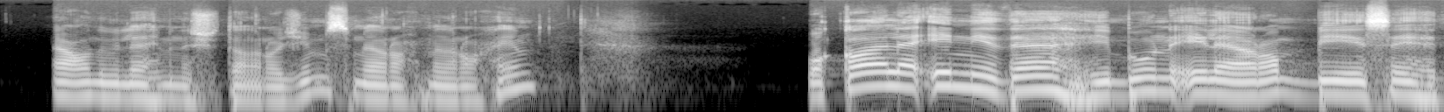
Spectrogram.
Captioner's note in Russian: Говорит на арабском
